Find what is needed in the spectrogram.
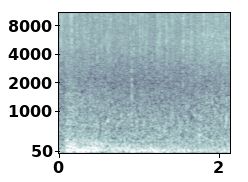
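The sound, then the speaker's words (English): A thunderstorm with rain in a forest, heard as a steady, dense wash of rainfall over a continuous low rumbling that holds an even loudness throughout, with no voices. “As the storm growled and the flames grew”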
